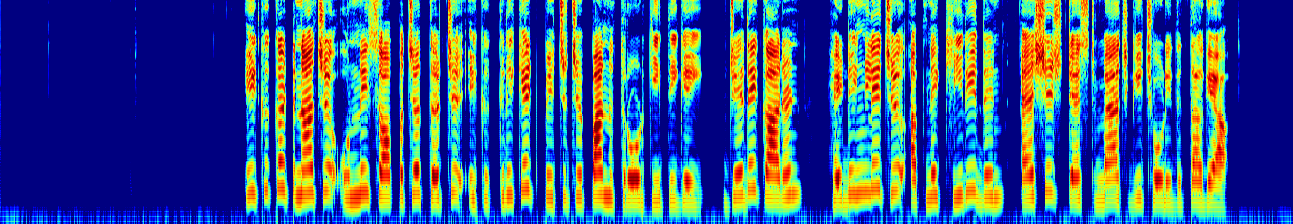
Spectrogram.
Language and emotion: Dogri, neutral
